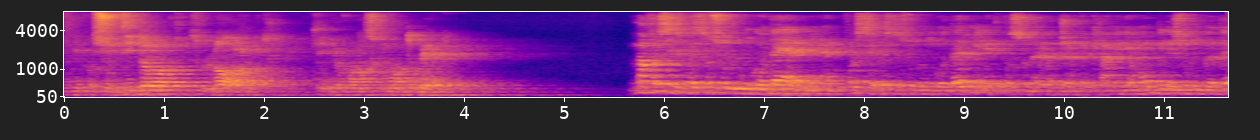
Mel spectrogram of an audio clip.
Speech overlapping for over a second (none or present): none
